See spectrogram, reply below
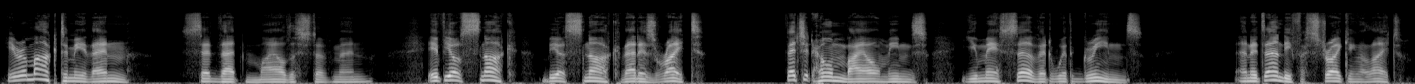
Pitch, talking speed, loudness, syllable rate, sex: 140 Hz, 155 wpm, -20 LUFS, 4.1 syllables/s, male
